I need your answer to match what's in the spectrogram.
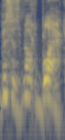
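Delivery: put-on angry Italian accent. Retelling a man hitting the wall: imitating Valerio's angry Italian accent. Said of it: "Like, pissed".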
